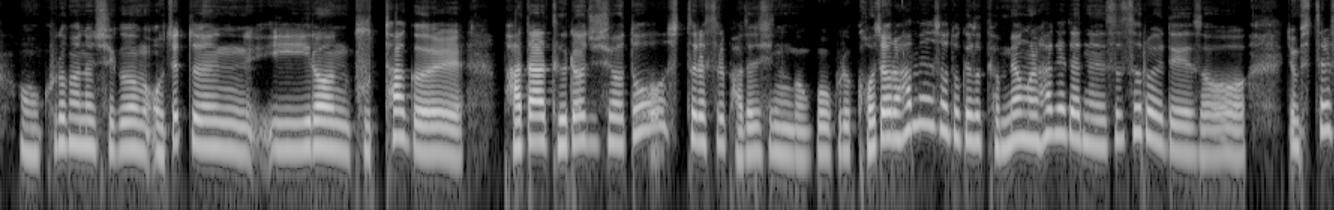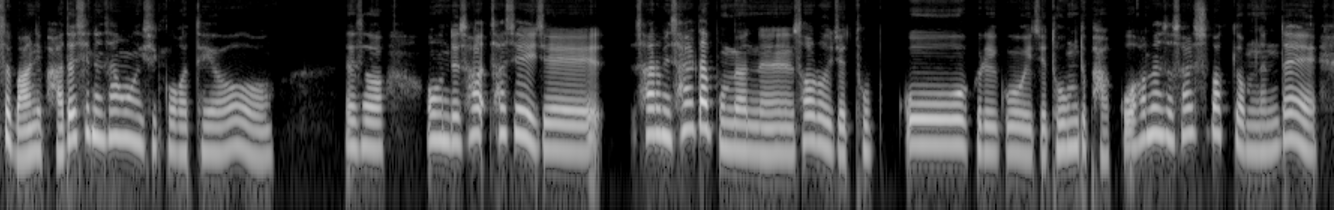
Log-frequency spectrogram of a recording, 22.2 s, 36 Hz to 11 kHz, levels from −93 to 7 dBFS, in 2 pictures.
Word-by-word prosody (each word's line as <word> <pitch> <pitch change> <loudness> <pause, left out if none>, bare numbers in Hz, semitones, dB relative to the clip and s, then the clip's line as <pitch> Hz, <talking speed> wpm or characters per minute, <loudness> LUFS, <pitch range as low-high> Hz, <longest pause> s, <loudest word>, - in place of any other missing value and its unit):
어 170 -3 -3
그러면은 215 +2 0
지금 195 -1 0
어쨌든 200 -2 +1
이런 195 -1 +2
부탁을 175 -4 +3 0.3
받아들여 225 +1 +5
주셔도 225 +6 -1
스트레스를 230 -6 -1
받으시는 170 -1 -2
거고 155 +2 -2
그리고 175 +1 -5
거절을 255 +8 +4
하면서도 330 -5 +1
계속 235 -2 +1
변명을 240 +5 +1
하게 280 +1 +2
되는 230 -5 +1
스스로에 250 +2 -1
대해서 165 -3 -1 0.3
좀 - - -2
스트레스를 310 +2 -1
많이 160 +2 +2
받으시는 255 - +1
상황이신 250 -6 -2
것 185 - -5
같아요. 175 -1 -4 0.6
그래서 200 -1 -1 0.3
어 245 - 0
근데 235 -2 0
사 275 +5 0
사실 285 -2 +1
이제 190 -4 0 0.3
사람이 285 -1 +2
살다 335 +5 +4
보면은 180 - -2
서로 225 +1 -1
이제 175 -2 -4
돕고 215 +3 0
그리고 175 -1 -4
이제 160 0 -7
도움도 195 +4 -3
받고 150 -1 -4
하면서 275 +2 0
살 280 +4 -3
수 - - -12
밖에 285 -6 -2
없는데 190 +3 -3
205 Hz, 335 characters per minute, -22 LUFS, 180-245 Hz, 0.6 s, 받아들여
